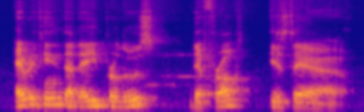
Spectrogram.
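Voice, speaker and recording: A man with a Colombian accent, medium-pitched, with ordinary pitch variation. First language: Spanish. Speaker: zoo conservationist. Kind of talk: interview. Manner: halting, searching for words.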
